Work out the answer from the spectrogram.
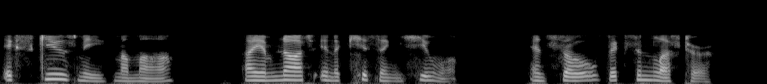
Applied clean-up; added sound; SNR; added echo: none; none; none; none.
